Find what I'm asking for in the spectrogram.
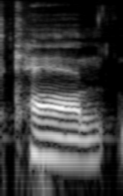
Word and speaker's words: Cannes: I think the French pronunciation is Cannes, because they also have a Cannes Media. Is it C-A-N-N-E-S? – Yeah. – Yeah, it's Cannes.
